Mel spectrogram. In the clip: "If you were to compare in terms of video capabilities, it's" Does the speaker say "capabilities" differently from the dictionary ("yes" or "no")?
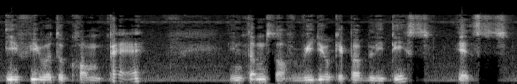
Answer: yes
